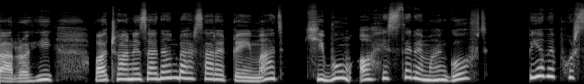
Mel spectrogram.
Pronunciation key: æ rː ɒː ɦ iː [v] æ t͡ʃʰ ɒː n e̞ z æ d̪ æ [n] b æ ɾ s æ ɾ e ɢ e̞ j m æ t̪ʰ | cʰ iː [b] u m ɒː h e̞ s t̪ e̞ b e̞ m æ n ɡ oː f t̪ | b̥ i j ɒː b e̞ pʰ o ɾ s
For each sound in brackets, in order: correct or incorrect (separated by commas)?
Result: correct, correct, correct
